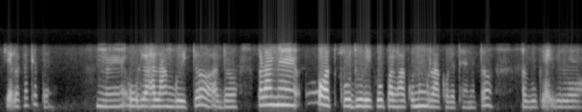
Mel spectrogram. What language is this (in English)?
Santali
